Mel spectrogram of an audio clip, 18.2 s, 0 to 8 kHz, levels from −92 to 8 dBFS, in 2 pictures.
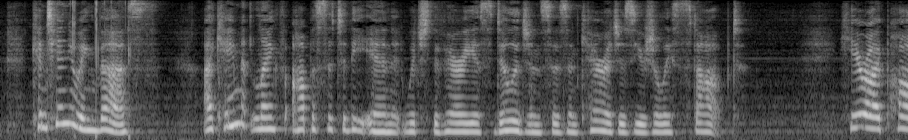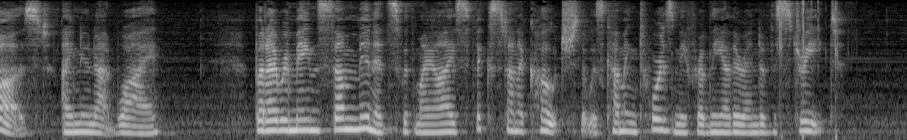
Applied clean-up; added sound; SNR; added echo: none; Crack / Crushing; 18 dB; reverberation time 0.2 s.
